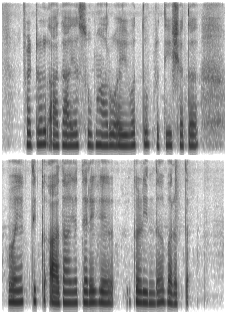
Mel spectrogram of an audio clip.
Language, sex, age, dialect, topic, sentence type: Kannada, female, 18-24, Dharwad Kannada, banking, statement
